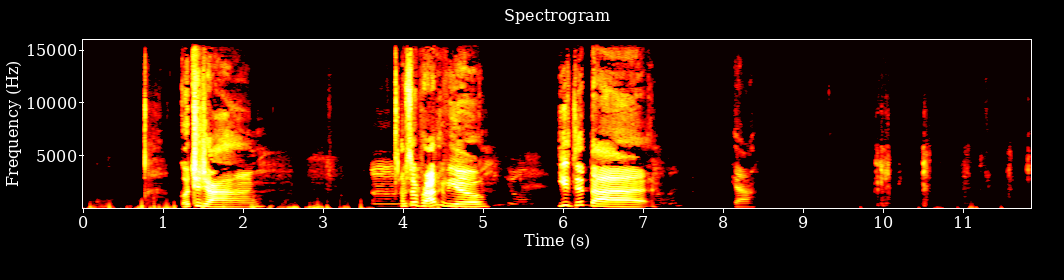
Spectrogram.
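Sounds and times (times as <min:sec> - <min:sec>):
speech: 0:01.2 - 0:02.2, 0:04.0 - 0:05.1, 0:06.0 - 0:07.2, 0:08.2 - 0:08.4
person chewing kimchi: 0:09.9 - 0:11.8.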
